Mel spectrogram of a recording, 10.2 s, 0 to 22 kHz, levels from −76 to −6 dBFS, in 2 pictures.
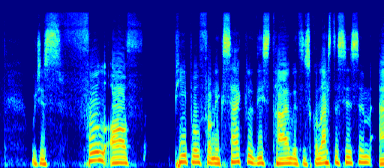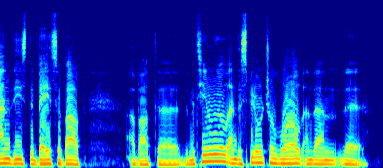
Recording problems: distortion; slight; 9% of the sound clipped

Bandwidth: 16 kHz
